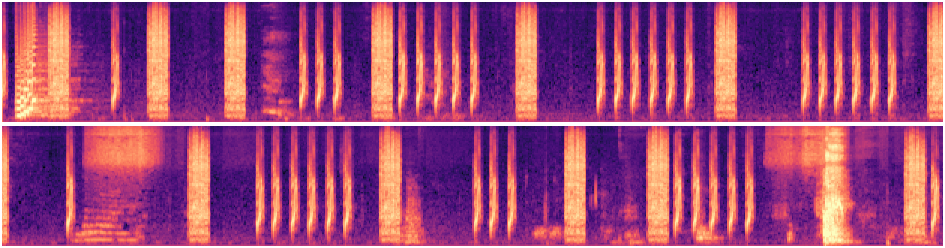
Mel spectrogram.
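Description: A digital die rattles as it rolls, over and over.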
